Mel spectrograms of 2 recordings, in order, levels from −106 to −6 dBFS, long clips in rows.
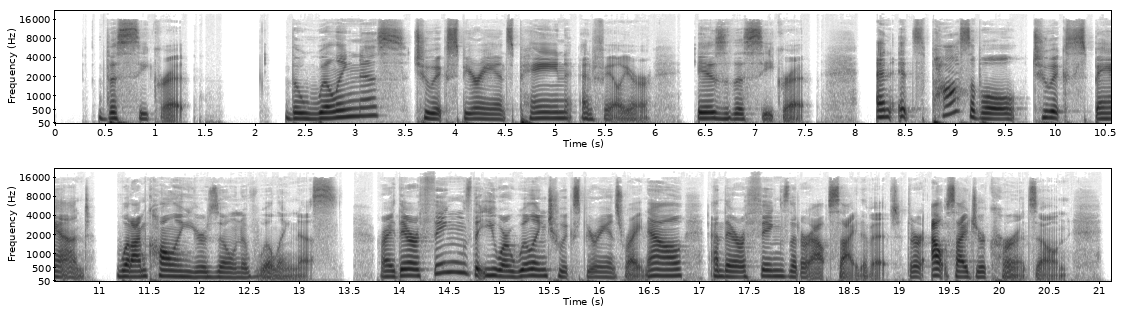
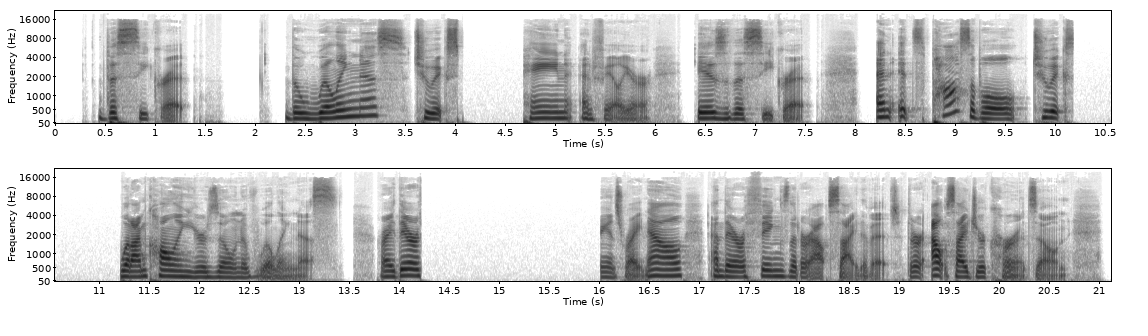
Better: first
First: none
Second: audio cutting out; at 4 s for 0.5 s, at 10 s for 1 s and at 14 s for 2 s

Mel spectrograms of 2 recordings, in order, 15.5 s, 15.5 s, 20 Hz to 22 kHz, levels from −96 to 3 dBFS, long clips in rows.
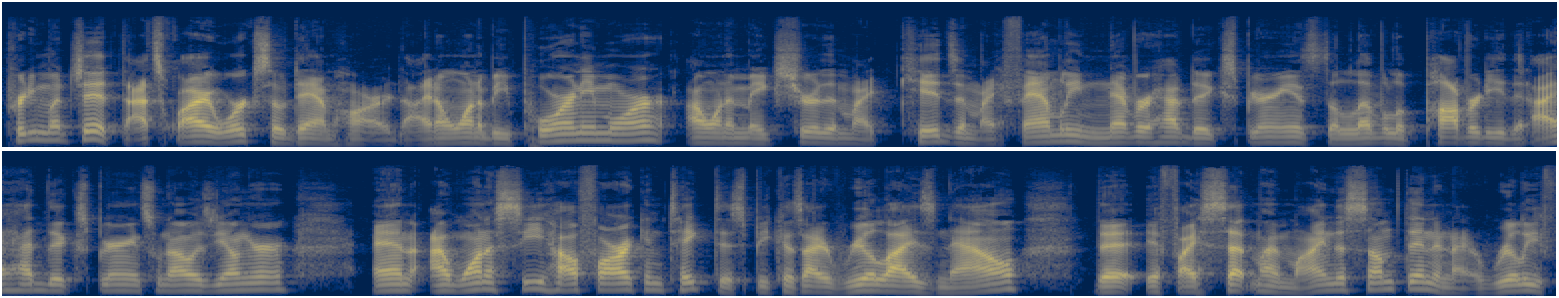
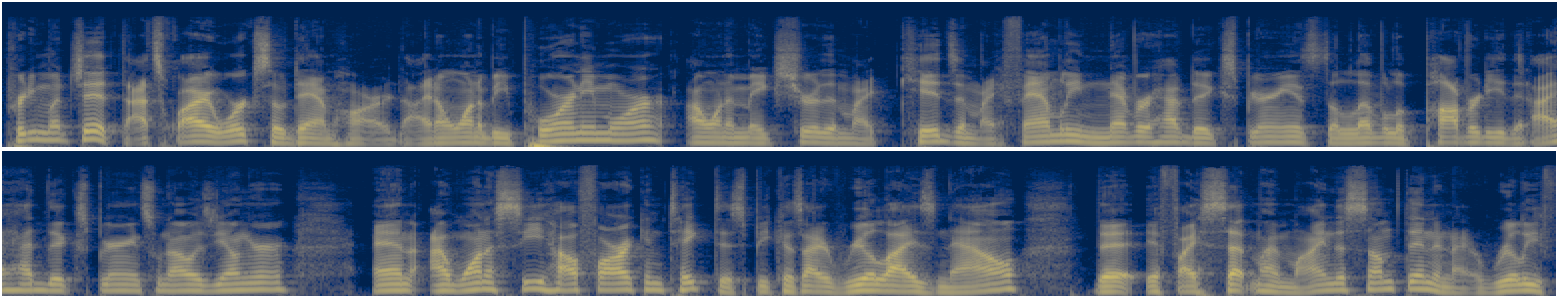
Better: second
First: thin; very; fading below 500 Hz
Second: none

